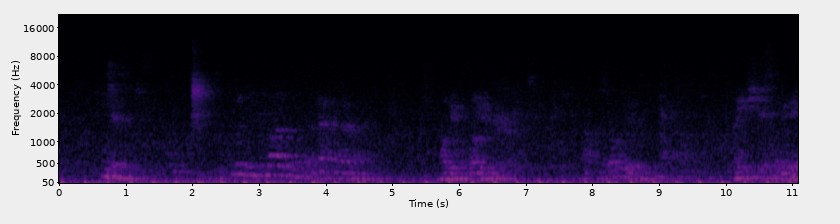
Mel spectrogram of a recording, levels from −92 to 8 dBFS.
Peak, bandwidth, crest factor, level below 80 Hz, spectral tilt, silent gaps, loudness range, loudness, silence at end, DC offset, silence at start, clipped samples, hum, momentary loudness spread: -38 dBFS; 16 kHz; 16 dB; -62 dBFS; -5.5 dB/octave; none; 2 LU; -60 LUFS; 0 s; under 0.1%; 0 s; under 0.1%; none; 8 LU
